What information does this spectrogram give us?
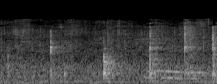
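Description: Two diced tomatoes stirred as they fry in a pan: a soft, steady sizzle broken by five scraping strokes of the spoon at fairly even intervals.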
